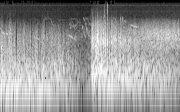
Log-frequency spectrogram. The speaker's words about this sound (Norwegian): Pass dere nå! Søk dekning! Klar for sprengning!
